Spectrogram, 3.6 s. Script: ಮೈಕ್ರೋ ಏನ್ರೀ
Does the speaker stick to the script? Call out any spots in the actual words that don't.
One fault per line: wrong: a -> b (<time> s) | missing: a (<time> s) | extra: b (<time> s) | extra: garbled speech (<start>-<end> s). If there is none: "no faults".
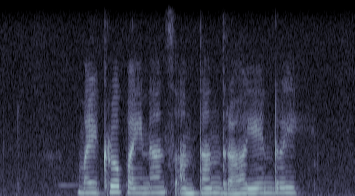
extra: ಫೈನಾನ್ಸ್ ಅಂತಂದ್ರ (1.2 s)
